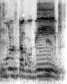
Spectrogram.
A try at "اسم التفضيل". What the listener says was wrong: ইসমুল না কিন্তু ইসমুত।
